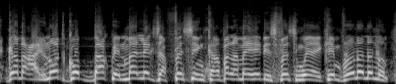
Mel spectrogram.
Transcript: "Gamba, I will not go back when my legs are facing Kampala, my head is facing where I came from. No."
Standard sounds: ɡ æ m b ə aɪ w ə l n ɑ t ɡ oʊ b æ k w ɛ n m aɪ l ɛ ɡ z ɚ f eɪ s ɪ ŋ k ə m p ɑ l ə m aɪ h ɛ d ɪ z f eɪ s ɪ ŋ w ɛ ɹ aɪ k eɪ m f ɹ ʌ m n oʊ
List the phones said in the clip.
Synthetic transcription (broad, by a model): ɡ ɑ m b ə aɪ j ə n ɑ t ɡ oʊ b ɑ k w ɛ n m aɪ l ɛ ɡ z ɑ f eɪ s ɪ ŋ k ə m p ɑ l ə m aɪ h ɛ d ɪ s f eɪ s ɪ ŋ w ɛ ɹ aɪ k eɪ m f ɹ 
